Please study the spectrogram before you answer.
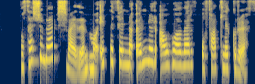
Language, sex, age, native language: Icelandic, female, 20-29, Icelandic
